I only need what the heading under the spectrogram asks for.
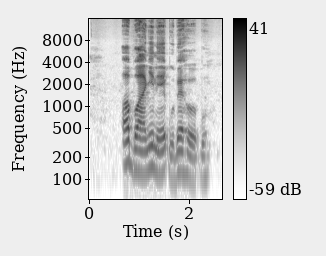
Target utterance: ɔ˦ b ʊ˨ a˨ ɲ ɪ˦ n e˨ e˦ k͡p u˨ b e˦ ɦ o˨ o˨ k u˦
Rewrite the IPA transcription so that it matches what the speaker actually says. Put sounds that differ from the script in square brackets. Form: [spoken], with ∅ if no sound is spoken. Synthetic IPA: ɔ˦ b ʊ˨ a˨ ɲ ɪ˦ n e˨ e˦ k͡p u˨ b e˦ ɦ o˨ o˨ [k͡p] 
